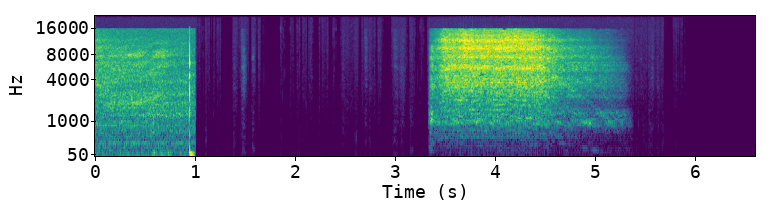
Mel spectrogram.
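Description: Near silence: faint hiss that cuts off about a second in, then after a gap a second faint hiss lasting about two seconds that fades away.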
